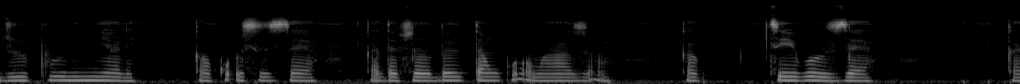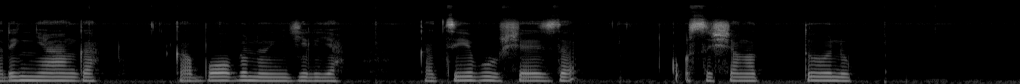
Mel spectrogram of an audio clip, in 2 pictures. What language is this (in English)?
Dagbani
